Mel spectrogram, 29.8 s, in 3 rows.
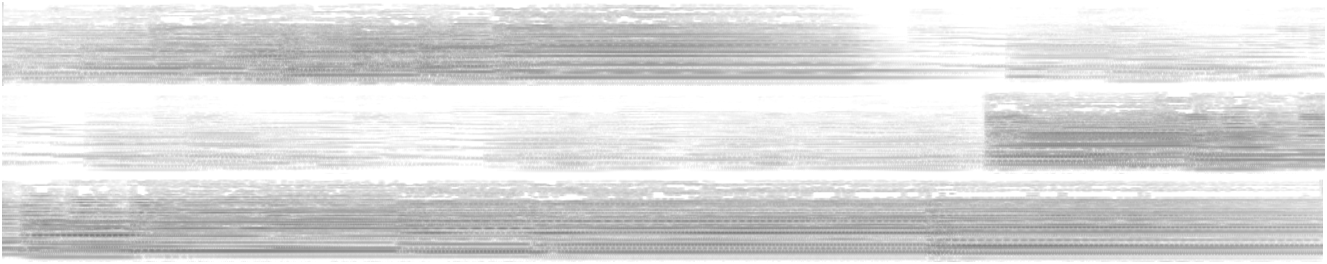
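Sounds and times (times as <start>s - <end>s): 
saxophone trio playing a fugue in A minor: 0.0s - 6.6s, 17.3s - 29.7s.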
